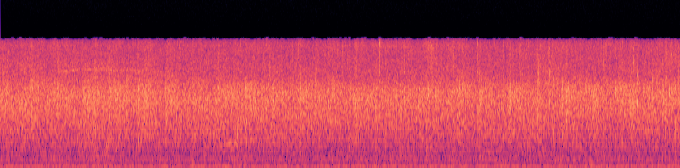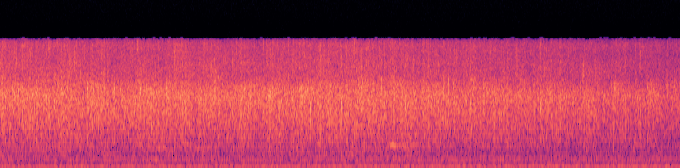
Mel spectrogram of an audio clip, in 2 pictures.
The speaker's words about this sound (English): There's the audience applause.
